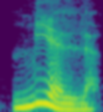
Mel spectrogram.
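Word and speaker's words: miel: 꿀 미엘 미엘. 자, 이게 프랑스인들 특징인데요. 여러분, 마지막에 만약에 어떤 자음이 발음이 되면 굳이 이걸 미엘이라고 짧게 말하는게 아니라이 막 자꾸 끌어당겨 미엘 이런 식으로.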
